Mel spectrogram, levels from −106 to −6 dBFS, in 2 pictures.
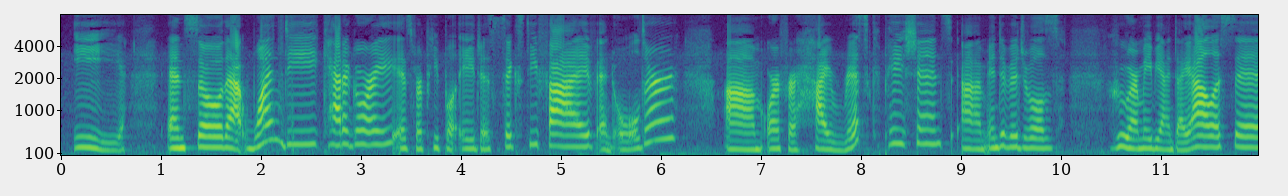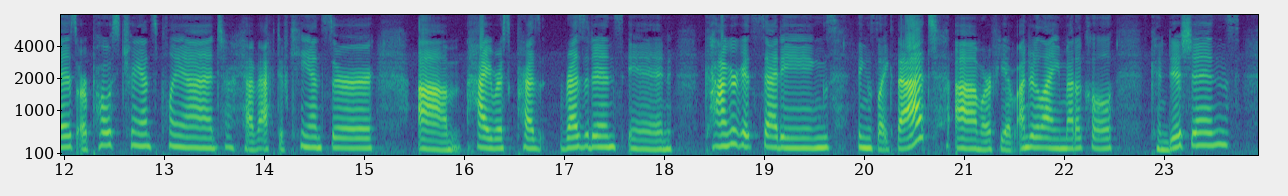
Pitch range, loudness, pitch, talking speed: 190-245 Hz, -26 LUFS, 215 Hz, 125 wpm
